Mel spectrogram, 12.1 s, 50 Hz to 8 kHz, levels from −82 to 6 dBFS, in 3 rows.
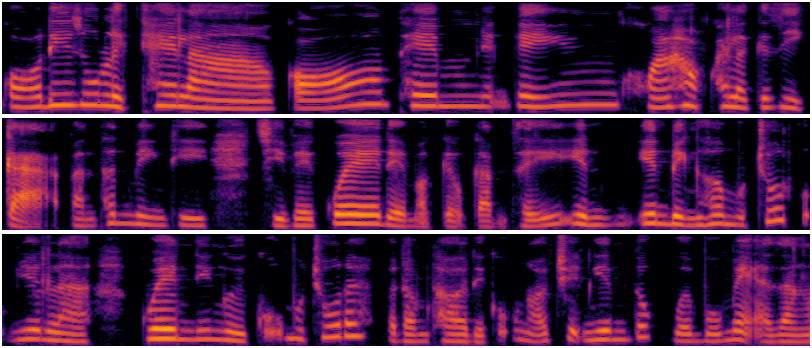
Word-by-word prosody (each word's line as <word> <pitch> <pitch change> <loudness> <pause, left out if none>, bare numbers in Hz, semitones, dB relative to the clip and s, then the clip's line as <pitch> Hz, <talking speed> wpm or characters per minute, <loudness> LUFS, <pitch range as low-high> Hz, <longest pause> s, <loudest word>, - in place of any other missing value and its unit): có 250 -1 +1
đi 295 +2 +3
du 300 0 0
lịch 260 -4 +3
hay 280 -1 +1
là 210 -5 +3
có 225 +7 +3 0.2
thêm 275 -1 +1
những 260 -1 -8
cái 265 0 0 0.3
khóa 245 -2 0
học 275 - +3
hay 260 +2 -2
là 240 - +2
cái 235 +1 -6
gì 230 -3 -5
cả. - - +4
Bản 175 -1 -7
thân 240 -1 -6
mình 210 -4 -3
thì 180 -1 -4 0.2
chỉ 175 - -1
về 175 0 -1
quê 235 +2 +6
để 175 -4 +1
mà, - - -6
kiểu, 155 - -6
cảm 155 -1 -5
thấy 160 - -3
yên 205 +1 -1
yên 240 -1 +3
bình 215 -4 +4
hơn 220 +3 -1
một 195 - -8
chút, 300 +2 -3
cũng - - -13
như 245 +1 0
là 205 -5 0 0.3
quên 255 -1 +7
đi 240 +1 -3
người 215 -4 -1
cũ - - -10
một 250 -2 -5
chút 300 +2 -2
á, 320 - +3
và 195 - -5
đồng 180 -1 -4
thời 185 -1 -2
thì 165 - -5
cũng 230 - -12
nói 175 -3 -5
chuyện - - -1
nghiêm 225 +1 -1
túc 295 +3 -5
với 185 -1 -3
bố 185 0 -6
mẹ 225 -6 -1
rằng 175 -1 -3
230 Hz, 285 wpm, -24 LUFS, 190-255 Hz, 0.3 s, quên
